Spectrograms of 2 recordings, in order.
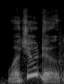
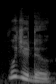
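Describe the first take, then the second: First: "you" jumps high, then falls; stress on YOU. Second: "what" leads, "you do" falls away; stress on WHAT. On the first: Asking right back at the barbershop, high stress on "you". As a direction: throw the question back, punching "you". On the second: Barber asking a man he overheard talking, stress on "what". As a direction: ask it with the weight on "what". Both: Retold or imitated. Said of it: "he was like".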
